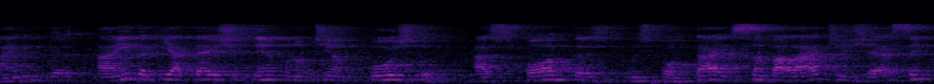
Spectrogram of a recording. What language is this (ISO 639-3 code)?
por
